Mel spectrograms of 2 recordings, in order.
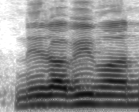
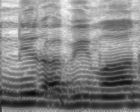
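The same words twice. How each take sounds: First: निराभिमान with long "raa"; wrong joined form. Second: निरअभिमान as nir-abhi-maan; short a. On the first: Teacher showing the mistaken form, long-vowel निराभिमान. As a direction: say निराभिमान as ni-raa-bhi-maan. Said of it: "नहीं". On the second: Teacher correcting students' word, short-vowel निरअभिमान. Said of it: "निराभिमान नहीं". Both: Shown as a demonstration.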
